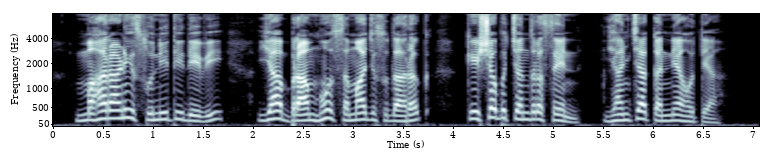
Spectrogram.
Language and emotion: Marathi, neutral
